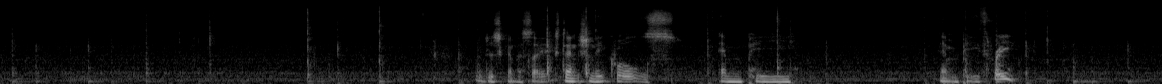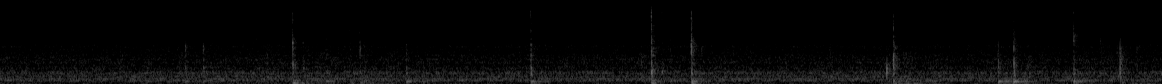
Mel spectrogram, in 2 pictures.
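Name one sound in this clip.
Keys clatter on a keyboard in quick bursts.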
